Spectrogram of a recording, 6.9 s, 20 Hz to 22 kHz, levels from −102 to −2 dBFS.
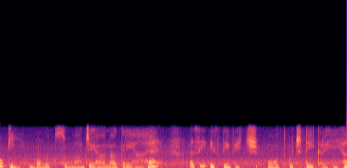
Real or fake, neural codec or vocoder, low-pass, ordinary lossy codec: real; none; 5.4 kHz; Opus, 64 kbps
